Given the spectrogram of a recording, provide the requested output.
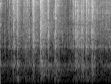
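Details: Bicycle front derailleur after setting limits and removing rub: quick crisp clicks and chain ticks as front gears are shifted harshly, no rubbing or grinding; clean front shifting.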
